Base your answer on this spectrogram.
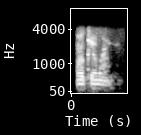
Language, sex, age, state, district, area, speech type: Telugu, male, 30-45, Andhra Pradesh, East Godavari, rural, conversation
